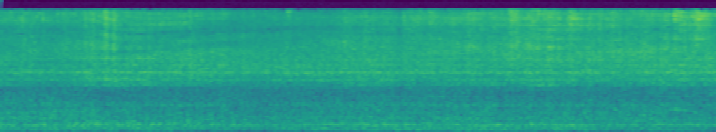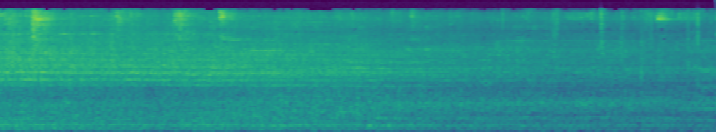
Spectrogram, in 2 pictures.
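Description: Sabarmati Express passenger coaches running past at speed, a steady rumble with wheels clattering on the rails, dying away over the last few seconds as the end of the train goes by and recedes.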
